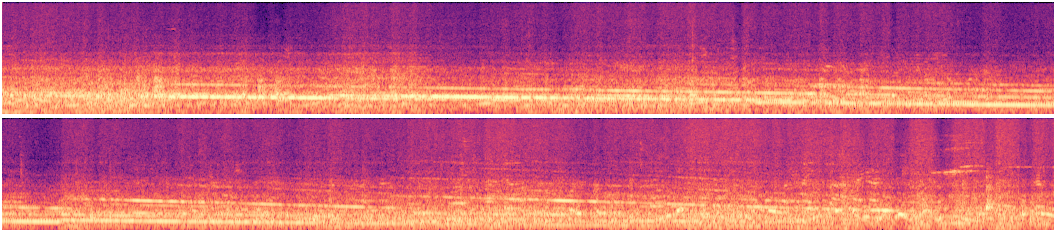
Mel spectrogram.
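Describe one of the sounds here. An electric train's motors whine loudly, falling steadily in pitch as the train slows.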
